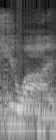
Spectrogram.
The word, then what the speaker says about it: Qi: So wireless, it's spelled QI, but it's pronounced Qi.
